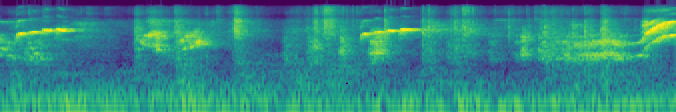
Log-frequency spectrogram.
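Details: A mockingbird in Soacha sings in quick bursts of harsh, scratchy notes mixed with thin, high whistled sweeps, with brief pauses between phrases, in a small quiet room.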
